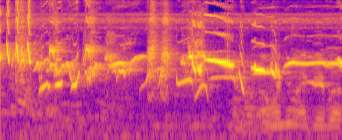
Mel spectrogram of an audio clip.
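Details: Oriental magpie-robin, a fighter bird, singing to provoke rivals: varied loud whistled phrases with sharp rising and falling notes and quick chattering bursts, nearly continuous for the whole stretch.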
